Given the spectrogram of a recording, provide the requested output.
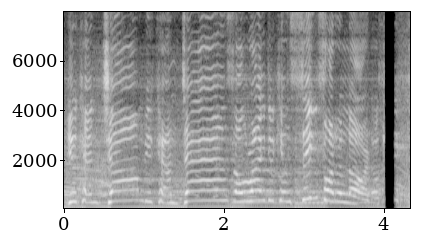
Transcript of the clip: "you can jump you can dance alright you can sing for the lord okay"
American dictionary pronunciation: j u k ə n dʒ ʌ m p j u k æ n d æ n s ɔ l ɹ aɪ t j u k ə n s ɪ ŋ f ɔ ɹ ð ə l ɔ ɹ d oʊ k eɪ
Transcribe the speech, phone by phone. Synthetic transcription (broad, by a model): j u k ə n dʒ ʌ m p j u k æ n d æ n s ɔ l ɹ aɪ t j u k ə n s ɪ ŋ f ɔ ɹ ð ə l ɔ ɹ d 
